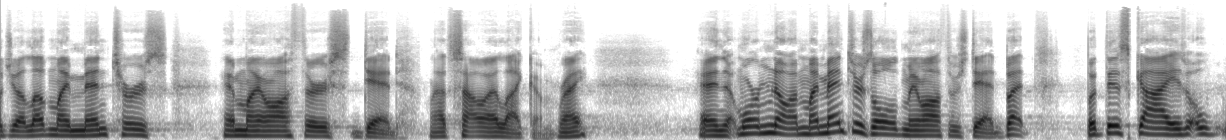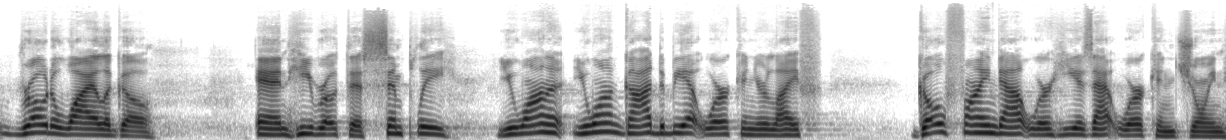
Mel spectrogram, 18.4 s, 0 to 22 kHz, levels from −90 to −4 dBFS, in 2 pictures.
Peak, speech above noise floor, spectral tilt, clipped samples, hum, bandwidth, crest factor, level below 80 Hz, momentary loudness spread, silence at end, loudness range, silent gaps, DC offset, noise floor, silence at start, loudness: -2 dBFS; 43 dB; -6.5 dB/octave; under 0.1%; none; 17 kHz; 16 dB; -60 dBFS; 7 LU; 0 s; 2 LU; none; under 0.1%; -61 dBFS; 0 s; -19 LUFS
